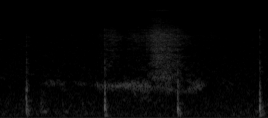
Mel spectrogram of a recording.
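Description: A marker squeaks faintly on a whiteboard.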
